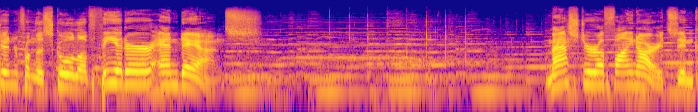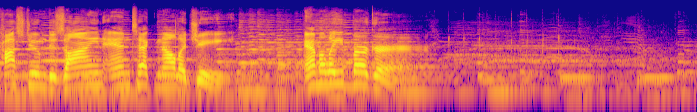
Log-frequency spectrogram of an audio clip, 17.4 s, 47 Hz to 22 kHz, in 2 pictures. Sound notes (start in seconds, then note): 3.4 crowd cheering; 14.5 lively music continues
